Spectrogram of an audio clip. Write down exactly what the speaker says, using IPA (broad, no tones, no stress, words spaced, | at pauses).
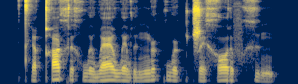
tʰiqʰə˞xɾəx wəwæwɛw ɾɨŋə˞kwə˞k ʈ͡ʂɛxɔɾəf xɨŋ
